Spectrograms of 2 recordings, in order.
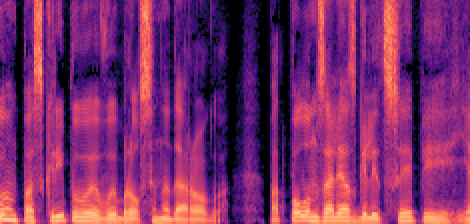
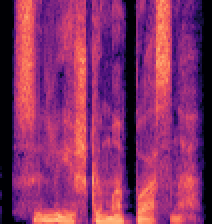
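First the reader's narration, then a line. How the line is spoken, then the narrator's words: Barely audible whisper. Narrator (Russian): прошептал я, еле слышно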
